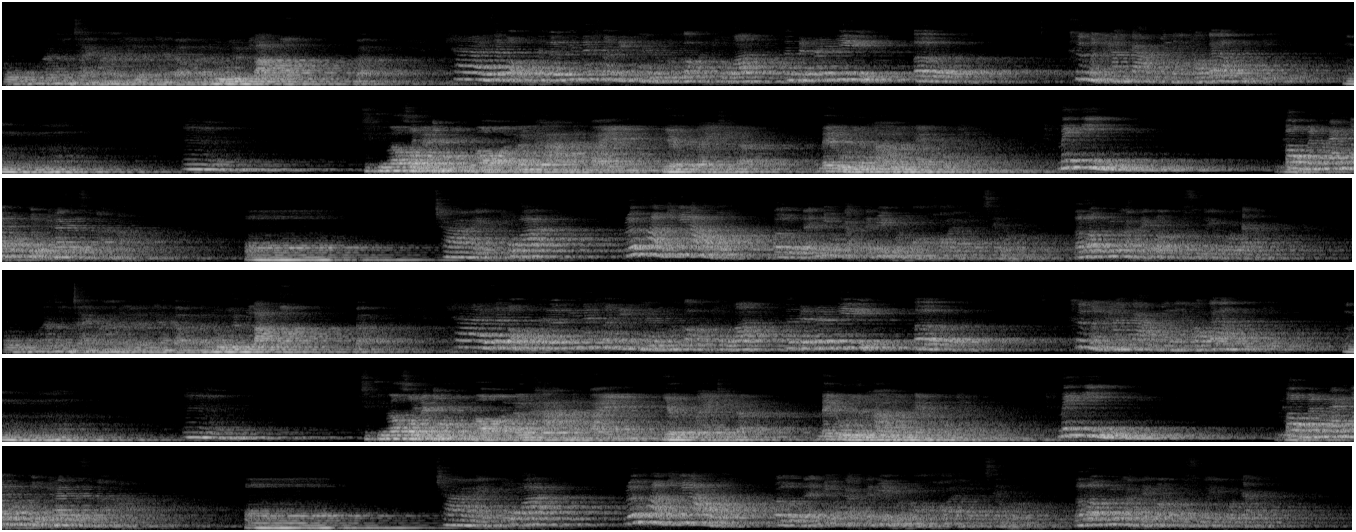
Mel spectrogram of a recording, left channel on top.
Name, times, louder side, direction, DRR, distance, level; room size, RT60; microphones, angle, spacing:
voice 1, 0.0-3.0 3.5-3.7 13.4-14.2 17.1-21.0 21.7-23.2 26.2-26.5 29.5-30.3, equal, 30° right, -10 dB, 0.7 m, -25 dB
voice 2, 4.4-7.6 7.8-8.7 9.1-9.6 10.7-12.8 15.3-15.9 17.6-17.9 18.3-18.4 24.1-24.9 26.3-28.3 31.4-32.6 33.2-34.3 34.7-37.3 37.7-39.7, equal, 85° left, -11 dB, 1.4 m, -28 dB
4.1 x 2.5 x 2.7 m, 2.9 s
head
